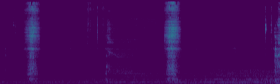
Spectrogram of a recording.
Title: A few sneezes (F)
